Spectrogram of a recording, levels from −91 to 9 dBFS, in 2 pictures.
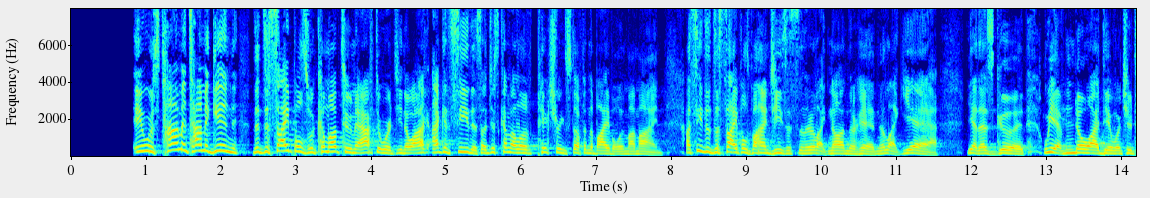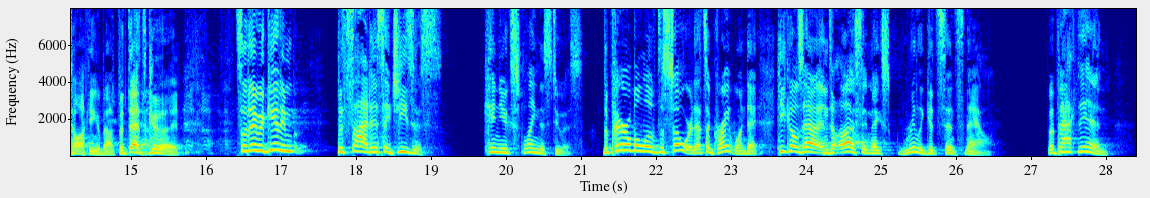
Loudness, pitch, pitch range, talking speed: -25 LUFS, 200 Hz, 165-245 Hz, 220 wpm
